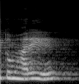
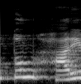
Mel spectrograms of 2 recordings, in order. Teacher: कुछ व्यवधान होता है उदाहरण के लिए तुम्हारे के उरण में म के पश्चात ह पर शीघ्र संक्रमण होता है किंतु तुम हारी में पूर्ववत संक्रमण नहीं होता म और ह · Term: संगम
